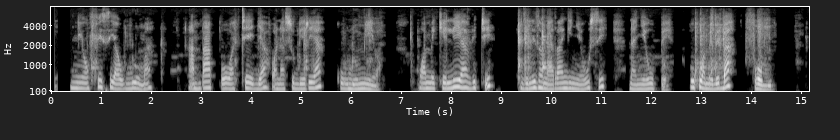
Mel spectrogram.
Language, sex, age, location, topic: Swahili, female, 25-35, Mombasa, government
